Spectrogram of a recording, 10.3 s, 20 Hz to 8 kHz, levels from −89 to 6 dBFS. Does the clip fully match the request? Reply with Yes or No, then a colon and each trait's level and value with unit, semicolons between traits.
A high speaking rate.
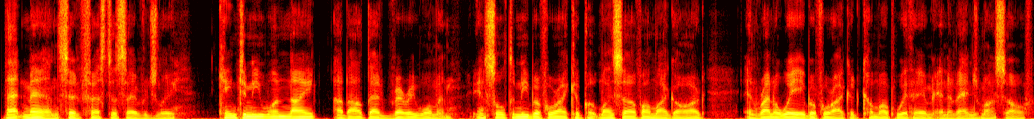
Yes: fast, 215 wpm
